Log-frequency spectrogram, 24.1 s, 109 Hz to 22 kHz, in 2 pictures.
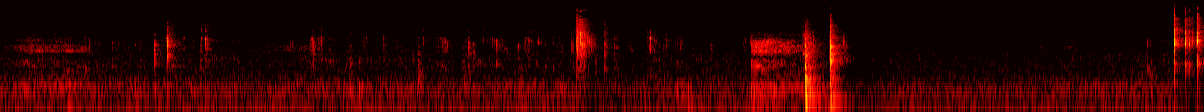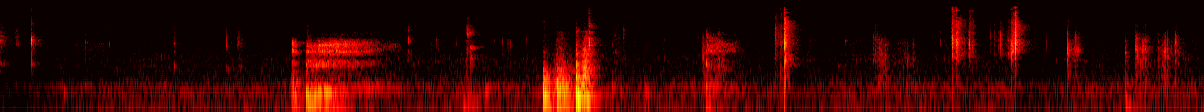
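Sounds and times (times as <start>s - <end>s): chewing and lip smacking: 3.0s - 7.5s
crab shell cracking: 11.5s - 12.5s, 19.8s - 20.1s, 20.8s - 22.9s.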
